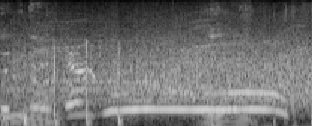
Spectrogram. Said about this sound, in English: We really don't even have no nightclub violence this week. That shit is pretty much done. That's applause for that. Clap for that. That's excellent.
